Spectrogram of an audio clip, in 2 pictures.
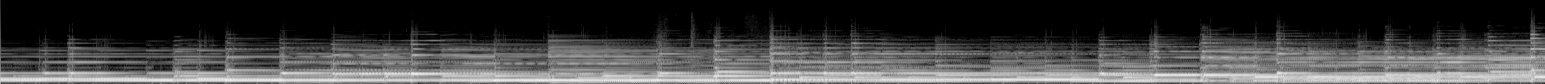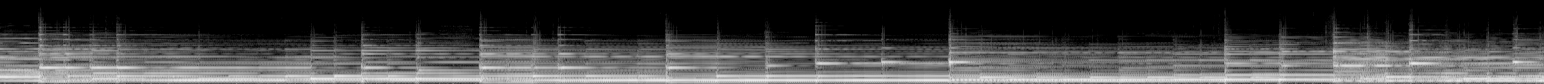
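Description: Yamaha digital piano played in an improvised piece: held chords over a low bass note that changes every few seconds, with a melody of single struck notes above.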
